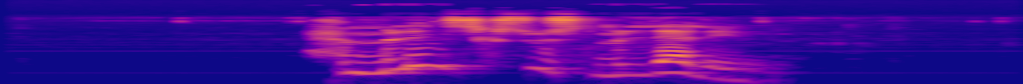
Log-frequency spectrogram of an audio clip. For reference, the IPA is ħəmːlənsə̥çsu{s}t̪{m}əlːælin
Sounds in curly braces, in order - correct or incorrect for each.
correct, correct

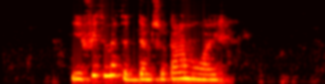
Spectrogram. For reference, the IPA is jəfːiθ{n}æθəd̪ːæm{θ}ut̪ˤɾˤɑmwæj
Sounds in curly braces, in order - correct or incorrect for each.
incorrect, incorrect

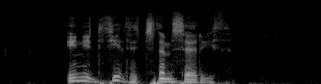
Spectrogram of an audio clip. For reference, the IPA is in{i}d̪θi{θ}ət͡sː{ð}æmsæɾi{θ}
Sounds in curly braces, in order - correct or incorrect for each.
correct, incorrect, incorrect, correct

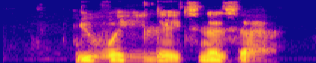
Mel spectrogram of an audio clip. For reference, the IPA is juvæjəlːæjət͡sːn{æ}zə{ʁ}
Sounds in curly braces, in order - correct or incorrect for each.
correct, incorrect

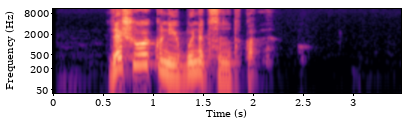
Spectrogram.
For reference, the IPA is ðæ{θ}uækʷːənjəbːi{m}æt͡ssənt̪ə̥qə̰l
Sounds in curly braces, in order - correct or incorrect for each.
incorrect, incorrect

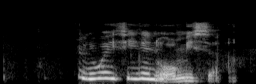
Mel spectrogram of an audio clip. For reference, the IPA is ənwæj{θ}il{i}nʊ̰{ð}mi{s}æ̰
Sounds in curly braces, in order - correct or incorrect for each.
correct, incorrect, incorrect, correct

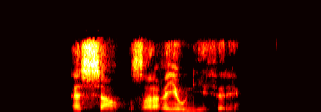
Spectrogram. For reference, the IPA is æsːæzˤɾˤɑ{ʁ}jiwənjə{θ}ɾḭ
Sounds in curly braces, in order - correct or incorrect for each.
correct, correct

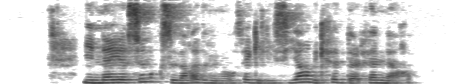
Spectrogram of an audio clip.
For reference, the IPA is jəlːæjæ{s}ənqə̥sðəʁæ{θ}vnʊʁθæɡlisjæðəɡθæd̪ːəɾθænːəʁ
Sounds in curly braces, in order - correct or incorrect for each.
correct, incorrect

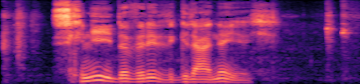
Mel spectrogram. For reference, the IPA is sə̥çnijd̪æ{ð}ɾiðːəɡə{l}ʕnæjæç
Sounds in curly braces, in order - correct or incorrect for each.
incorrect, correct

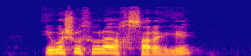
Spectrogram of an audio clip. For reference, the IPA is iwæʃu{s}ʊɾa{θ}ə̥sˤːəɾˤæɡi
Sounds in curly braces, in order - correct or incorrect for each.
incorrect, incorrect

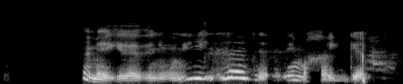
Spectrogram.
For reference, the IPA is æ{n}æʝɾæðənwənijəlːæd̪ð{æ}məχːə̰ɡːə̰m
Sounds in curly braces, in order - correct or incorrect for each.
incorrect, incorrect

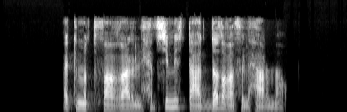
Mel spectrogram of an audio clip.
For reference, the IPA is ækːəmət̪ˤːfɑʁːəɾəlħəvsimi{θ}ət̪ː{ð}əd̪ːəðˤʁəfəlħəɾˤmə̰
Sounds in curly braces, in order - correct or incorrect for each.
correct, incorrect

